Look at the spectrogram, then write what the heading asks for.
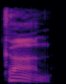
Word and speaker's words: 看: Question number six is about the character Khan, pronounced Khan.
